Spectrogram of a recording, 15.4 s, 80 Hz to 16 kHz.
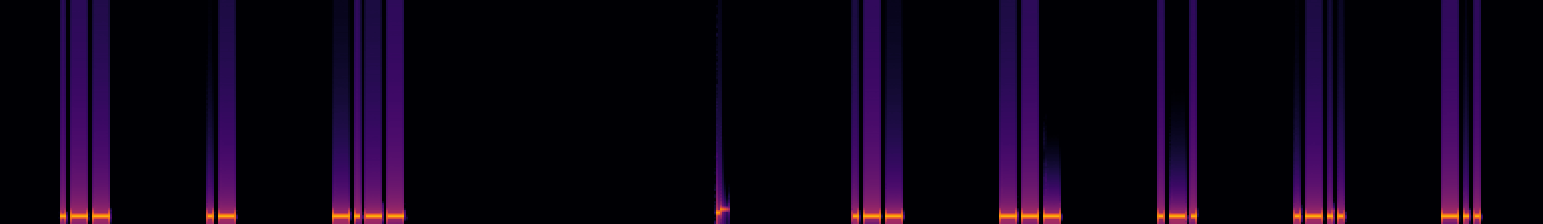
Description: Morse code, heard as a keyed tone, about 22 wpm, spaced as for 8 wpm, 700 Hz. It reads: WAY WORLD
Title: 6x Character Spacing - Top 200 Words - 22wpm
